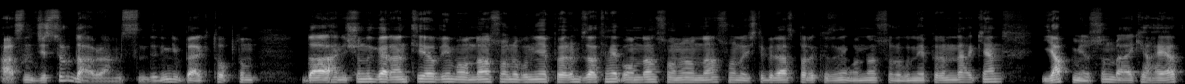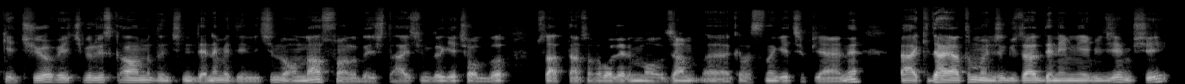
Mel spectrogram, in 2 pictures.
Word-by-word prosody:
aslında 105 -4 0
cesur 125 - -3
davranmışsın. 75 +1 -2
Dediğin 100 +9 -2
gibi 110 -8 -6
belki - - +3
toplum 105 -1 -4 0.5
daha, 105 0 +9
hani, 110 -1 -1
"Şunu 125 +3 0
garantiye 120 +2 +5
alayım, 125 -1 +2
ondan 115 +2 +3
sonra 120 -1 -1
bunu 115 +1 0
yaparım." 120 -1 +2
zaten 115 +3 +2
hep 130 - +2
ondan 110 +2 +1
sonra, 110 -2 -2
ondan 105 +1 0
sonra, 105 -3 -4
işte, 95 +1 -6
"Biraz 105 0 +2
para 105 -2 -1
kazanayım, 100 +1 -4
ondan 95 +2 -2
sonra 95 -3 -5
bunu 95 +2 -2
yaparım." 105 +1 -2
derken 110 +4 -1 0.4
yapmıyorsun. 105 +5 +2
Belki 95 +2 -1
hayat 100 0 +1
geçiyor 105 +3 -1
ve 110 - +1
hiçbir 105 0 -4
risk 105 +1 -3
almadığın 100 -2 0
için, 85 -3 -5
denemediğin 80 -2 -2
için 105 +7 -6
ve 95 - 0
ondan 90 +7 +1
sonra 75 - -5
da, 75 - -5
işte, - - -8
"Ay, - - -4
şimdi 85 -1 -9
de - - +2
geç 85 +1 -3
oldu, 75 -1 -2 0.4
bu - - -14
saatten - - 0
sonra 80 0 -7
balerin 80 0 0
mi 85 -1 0
olacağım?" 85 +2 -2
eee, 80 -4 -4
kafasına 85 +1 -5
geçip, 85 0 -4
yani, 80 +10 0 0.4
belki 95 -1 +2
de 110 - +8
hayatın 105 +2 +5
boyunca 95 -1 +2
güzel 95 0 +2
deneyimleyebileceğin 90 +2 +1
bir - - -9
şeyi - - -1
100 Hz, 175 wpm, -26 LUFS, 90-110 Hz, 0.5 s, daha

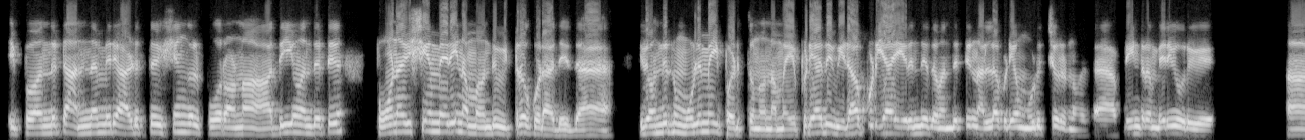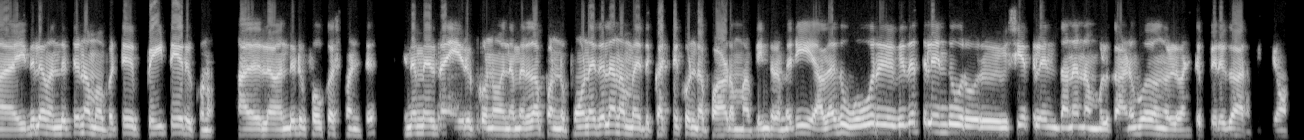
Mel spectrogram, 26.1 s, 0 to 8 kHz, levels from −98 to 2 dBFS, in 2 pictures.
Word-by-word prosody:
இப்ப - - -12
வந்துட்டு 155 +2 -1
அந்தமேரி 160 +4 0
அடுத்த 155 +3 -3
விஷயங்கள் 175 0 -1
போறோன்னா, 140 -2 0 0.2
அதையும் 165 +6 0
வந்துட்டு 160 +3 0 0.4
போன 165 +4 +1 0.2
விஷயம்மேரி 190 -1 +4
நம்ம 155 -2 +1
வந்து 150 +2 +1
விட்டுற 140 +5 0
கூடாது 120 -4 +1
இத. - - -1 0.6
இத 150 - +2
வந்துட்டு 180 +2 0
முழுமை 185 +3 +2
படுத்தணும், 125 -2 -1
நம்ம 120 +1 0
எப்பிடியாவது 165 +6 +1
விடாப்புடியா 155 +2 +1
இருந்து 150 +2 0
இத 140 - -1
வந்துட்டு 140 +4 -1
நல்லபடியா 145 +1 0
முடிச்சுர்ணும் 130 -4 -2
இத, - - -6 0.2
அப்பிடின்றமாரி 145 +3 0
ஒரு 125 - 0 1.0
ஆ - - +1 0.4
இதுல 150 +3 0
வந்துட்டு 140 +2 -1
நம்மபாட்டு 130 0 -1 0.2
போயிட்டே 150 +2 +2
இருக்கணும். 110 -1 -4 0.3
அதுல 120 0 +2
வந்துட்டு 140 +4 0
ஃபோகஸ் 135 -1 -3
பண்ட்டு 245 - -2 0.3
இந்தமாரி 150 0 +2
தான் 155 - +4
இருக்கணும். 135 -2 -1
இந்தமாரி 125 +2 +1
தான் 145 - -7
பண்ணணும் 125 -2 -1
போன 150 +2 +1
இதுல 170 +2 +2
நம்ம 140 -3 +1
இது - - -2
கற்றுக்கொண்ட - - -1
பாடம் 120 -1 0
அப்பிடின்றமாரி 125 +5 0 0.2
அதாவது 150 +5 0
ஒவ்வொரு 175 +2 +1 0.2
விதத்துல 185 +1 0
இருந்து 175 0 -2
ஒரு 155 - 0
ஒரு 140 -1 0 0.2
விஷயத்துல 160 +1 0
இருந்து 140 -2 -2
தானே 145 +2 +1
நம்மளுக்கு 125 -1 -1
அனுபவங்கள் 135 -4 0
வந்துட்டு - - -6
பெருக - - 0
ஆரம்பிக்கும். - - -8
145 Hz, 155 wpm, -13 LUFS, 130-160 Hz, 1.0 s, விஷயம்மேரி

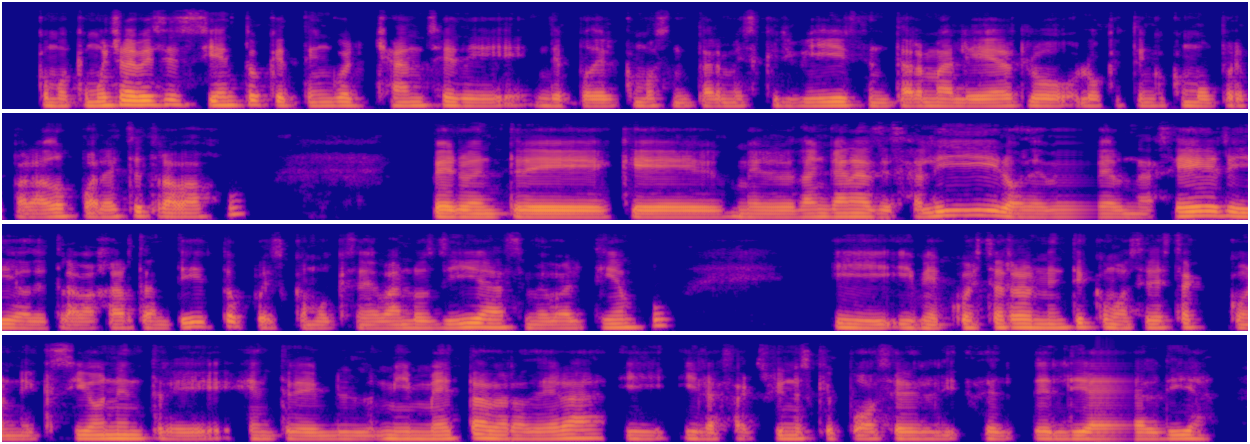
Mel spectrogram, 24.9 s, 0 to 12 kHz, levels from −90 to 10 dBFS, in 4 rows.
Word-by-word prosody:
como 110 -2 -2
que - - -10
muchas 130 +3 +7
veces 140 +1 +5
siento 135 0 +2
que 125 -4 0
tengo 120 +1 -3
el 115 -1 -1
chance 120 +1 -1
de 115 +3 -3
de 115 -1 -3
poder 110 0 -1
como 115 0 -5
sentarme 110 -1 -5
a - - -7
escribir, 115 +3 -1
sentarme 110 -1 -1
a - - +1
leer 110 +2 +1
lo 115 -2 0
lo 110 -1 -3
que 135 - -19
tengo 115 -2 -8
como 110 -3 -3
preparado 110 +3 -1
para 110 -3 -1
este 130 +4 -2
trabajo, 120 - -2 0.9
pero 110 0 +5
entre 105 -1 +5
que, 105 0 +3
me 110 -3 -2 0.2
dan 115 +2 0
ganas 120 -1 +3
de 110 - -2
salir 155 +5 +2
o 110 - +1
de 110 - -2
ver 110 0 -4
una 105 -1 -6
serie 140 -4 +4
o 110 - -2
de 105 - -4
trabajar 105 +3 -3
tantito, 135 +8 -2
pues - - -5
como 105 0 -7
que - - -17
se - - -7
me - - -2
van 110 +1 -1
los 110 -1 -1
días, 125 +2 +3
se 120 - -10
me 105 - -3
va 110 0 -1
el 110 0 -5
tiempo, 130 +9 -2 0.8
y 120 -2 0
y 115 - -1
me 110 -2 -1
cuesta 120 +1 -1
realmente 125 +1 +2
como 125 -3 -1
hacer 110 +2 -3
esta 125 +2 -3
conexión 115 +3 -1
entre 110 -3 -1
entre 110 -1 -2
mi 110 +1 -2
meta 120 +4 +2
verdadera 120 +3 +1
y 115 -1 -5
y 115 - -4
las 105 0 -5
acciones 115 +2 -4
que - - -5
puedo 110 - -2
hacer 110 0 0
el 110 0 -3
di 110 - -8
el 110 -1 -4
el 115 -2 0
día 110 -1 +2
al 105 0 0
día. 115 0 0
115 Hz, 205 wpm, -24 LUFS, 110-125 Hz, 0.9 s, muchas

